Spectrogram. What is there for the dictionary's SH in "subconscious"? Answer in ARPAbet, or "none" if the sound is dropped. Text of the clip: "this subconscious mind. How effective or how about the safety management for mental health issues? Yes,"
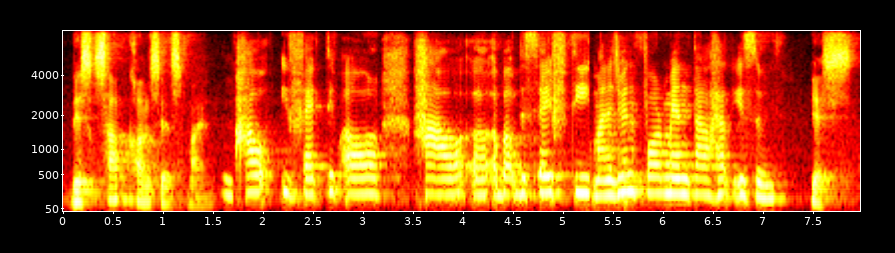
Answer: S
